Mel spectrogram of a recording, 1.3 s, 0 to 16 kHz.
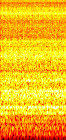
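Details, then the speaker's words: Denso alternator for Jeep Cherokee XJ/ZJ, slip rings skimmed and new brushes fitted, bench-driven by a mill into a load resistor at about 50 amps until the mill stalls: steady even whirr, no grinding or squeal; normal operation under load. "so that's that's about 50 amps and then the motor of the mill stalls because of the boost kicks in there's nothing I can do quickly but it works fine we can hear it's doing some loads"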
